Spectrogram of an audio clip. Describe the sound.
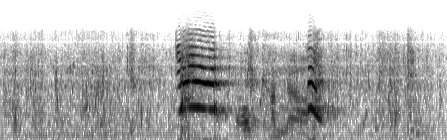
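Splashes in the old film Reap the Wild Wind as a woman is thrown into the water and a man jumps in after her. Two loud bursts come a little over a second apart, with voices around them.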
